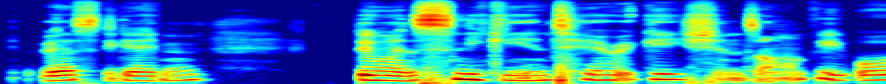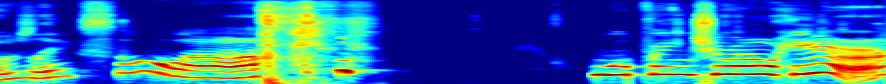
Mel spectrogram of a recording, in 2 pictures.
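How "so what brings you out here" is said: terrible put-on Minnesota accent, pitched up. Speaker retells questioning people on the sly, in a terrible Minnesota accent. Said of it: "That's my terrible Minnesota accent".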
